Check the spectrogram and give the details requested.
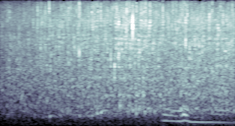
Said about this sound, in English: He hitches up his tunic and starts to pee.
